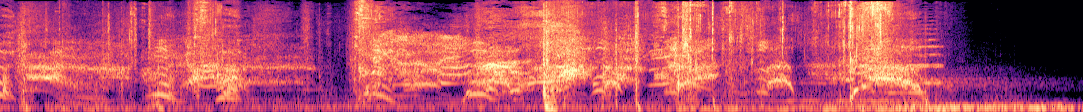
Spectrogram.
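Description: A monstrous creature shrieks and gurgles up close.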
